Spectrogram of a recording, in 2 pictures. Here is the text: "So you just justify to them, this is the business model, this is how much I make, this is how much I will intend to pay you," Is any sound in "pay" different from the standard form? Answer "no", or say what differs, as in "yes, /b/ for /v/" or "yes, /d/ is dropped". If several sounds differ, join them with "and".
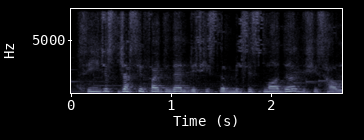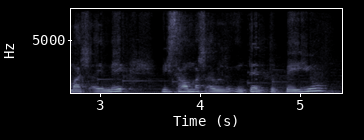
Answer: no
